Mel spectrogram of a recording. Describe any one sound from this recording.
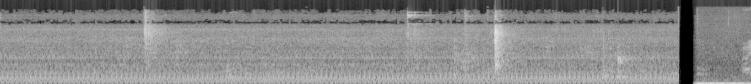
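A motor hums loudly and steadily.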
